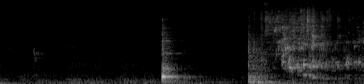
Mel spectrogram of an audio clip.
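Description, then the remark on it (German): Water is poured into glasses as people pour for each other, a short splash followed by a steady, bright stream of liquid running into a glass for about a second, with no talking. “Wir machen kein Pipi, sondern wir schütten uns gegenseitig Wasser in Gläser.”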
